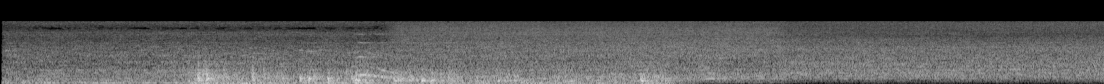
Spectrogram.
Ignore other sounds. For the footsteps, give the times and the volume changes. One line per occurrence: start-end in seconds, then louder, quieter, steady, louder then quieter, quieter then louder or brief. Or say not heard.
not heard.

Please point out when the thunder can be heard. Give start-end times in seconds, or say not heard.
1.9-6.8.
